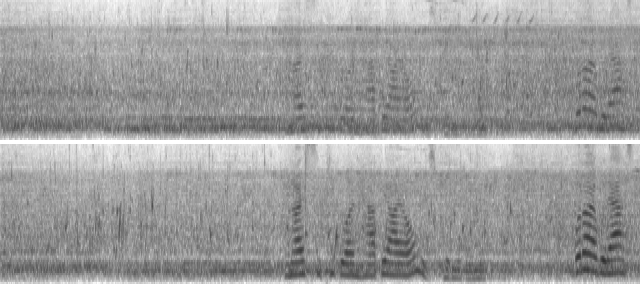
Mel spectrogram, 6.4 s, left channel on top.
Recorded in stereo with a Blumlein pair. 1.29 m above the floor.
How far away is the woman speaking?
About 0.6 m.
